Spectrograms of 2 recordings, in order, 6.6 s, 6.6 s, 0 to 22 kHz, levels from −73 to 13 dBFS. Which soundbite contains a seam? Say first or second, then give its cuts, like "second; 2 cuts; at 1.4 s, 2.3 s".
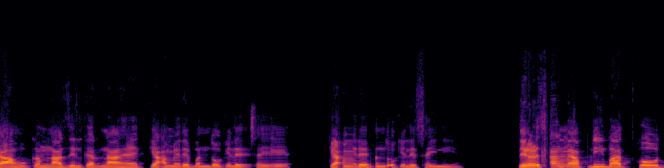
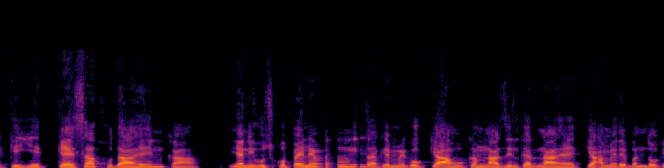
second; 1 cut; at 2.2 s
